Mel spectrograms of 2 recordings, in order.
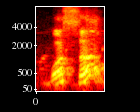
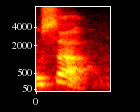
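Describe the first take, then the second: First: It sounds like a hostile, confrontational challenge. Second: It sounds like a friendly, casual greeting. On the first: The speaker seems to be picking a fight. "this mother, he was like, what's up? What you want?" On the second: The speaker is simply asking what is going on. "I'm asking like like what's going on"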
